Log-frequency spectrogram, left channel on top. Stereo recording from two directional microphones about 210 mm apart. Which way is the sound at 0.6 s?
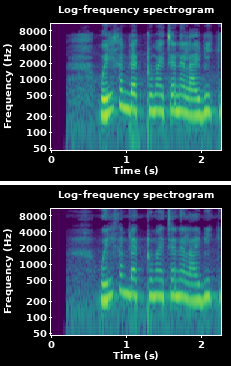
Centre (ahead or behind).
